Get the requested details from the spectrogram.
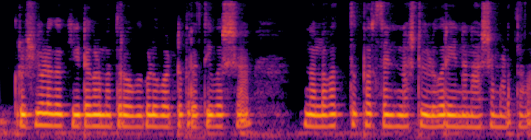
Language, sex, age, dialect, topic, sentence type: Kannada, female, 18-24, Dharwad Kannada, agriculture, statement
